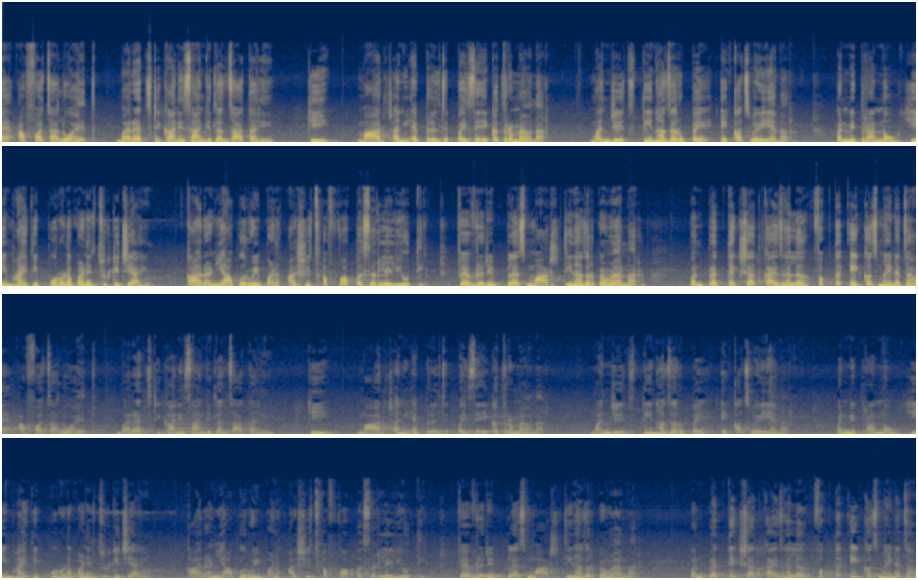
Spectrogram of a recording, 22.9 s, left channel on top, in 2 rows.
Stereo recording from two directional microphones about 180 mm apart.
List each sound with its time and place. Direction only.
0.0 s a woman's voice: 45° left (ahead or behind)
